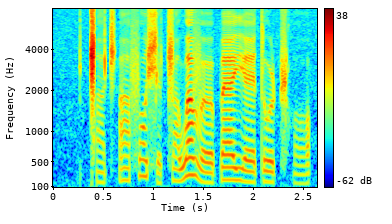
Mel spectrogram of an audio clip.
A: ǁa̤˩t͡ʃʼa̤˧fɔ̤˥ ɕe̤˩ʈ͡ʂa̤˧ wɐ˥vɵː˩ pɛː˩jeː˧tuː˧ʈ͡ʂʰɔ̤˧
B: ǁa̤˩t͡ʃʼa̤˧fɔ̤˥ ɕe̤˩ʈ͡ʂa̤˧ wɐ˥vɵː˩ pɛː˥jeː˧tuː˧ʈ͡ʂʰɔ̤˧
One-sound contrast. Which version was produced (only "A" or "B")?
B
